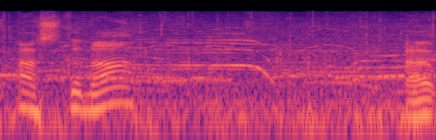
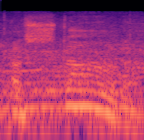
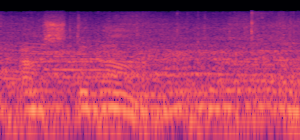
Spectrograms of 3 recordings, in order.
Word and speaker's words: Astana: hospital with a suspected broken collarbone this is Astana we asked them and that is the correct way to pronounce their name some of you say it's a starter no it's Astana there we are um they said that's what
